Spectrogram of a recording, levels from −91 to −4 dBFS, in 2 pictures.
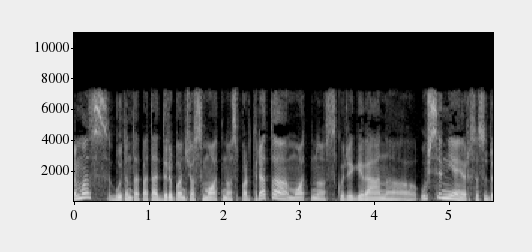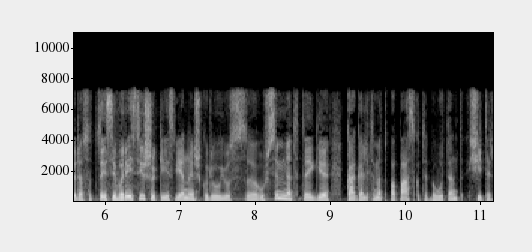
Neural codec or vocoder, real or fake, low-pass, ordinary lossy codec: none; real; 7.2 kHz; MP3, 48 kbps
